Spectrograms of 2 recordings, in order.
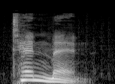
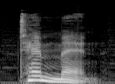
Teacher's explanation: The N becomes an M before the bilabial M.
